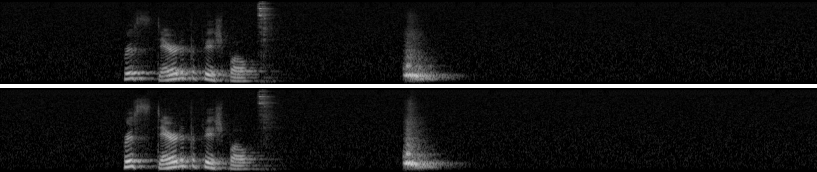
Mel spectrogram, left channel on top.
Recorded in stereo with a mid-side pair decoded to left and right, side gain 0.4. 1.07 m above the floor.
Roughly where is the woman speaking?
Ahead right.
